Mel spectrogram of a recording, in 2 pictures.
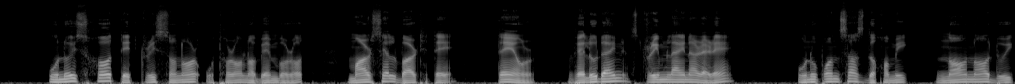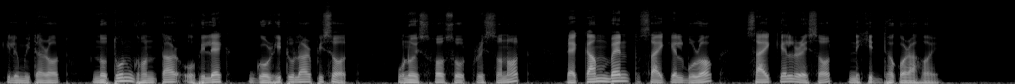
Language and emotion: Assamese, neutral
